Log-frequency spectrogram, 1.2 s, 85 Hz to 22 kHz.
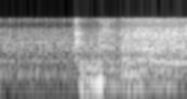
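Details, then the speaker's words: Knocking from upper engine/valve area of a 2012 Honda CR-V, only at start-up or when the accelerator is pressed: short knocking burst on a throttle blip. Mimics VTC actuator or timing chain, but caused by a badly worn serpentine belt; pulleys fine, replacing the belt cured it. "hace no lo hace solo es cuando se prende o cuando se pisa el acelerador pero una vez prendido no lo hace"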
